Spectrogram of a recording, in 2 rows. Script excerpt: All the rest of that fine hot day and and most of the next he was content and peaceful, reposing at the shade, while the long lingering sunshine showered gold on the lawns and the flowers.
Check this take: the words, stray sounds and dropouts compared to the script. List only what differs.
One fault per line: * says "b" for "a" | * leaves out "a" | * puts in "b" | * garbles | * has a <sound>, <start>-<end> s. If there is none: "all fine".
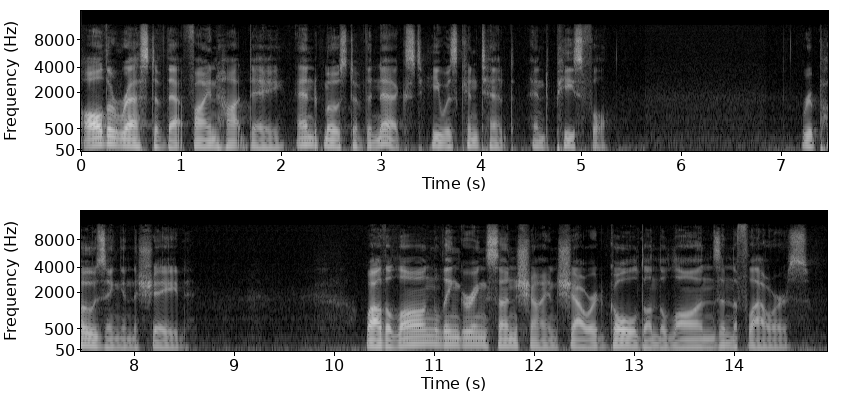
* leaves out "and"
* says "in" for "at"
